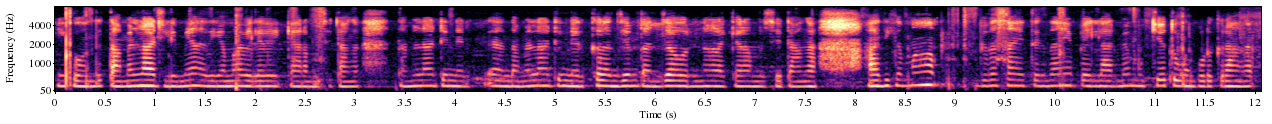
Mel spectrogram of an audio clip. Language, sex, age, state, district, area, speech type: Tamil, female, 30-45, Tamil Nadu, Thanjavur, urban, spontaneous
